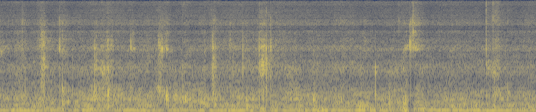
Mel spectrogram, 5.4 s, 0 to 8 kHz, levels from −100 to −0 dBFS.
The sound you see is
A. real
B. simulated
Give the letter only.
B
